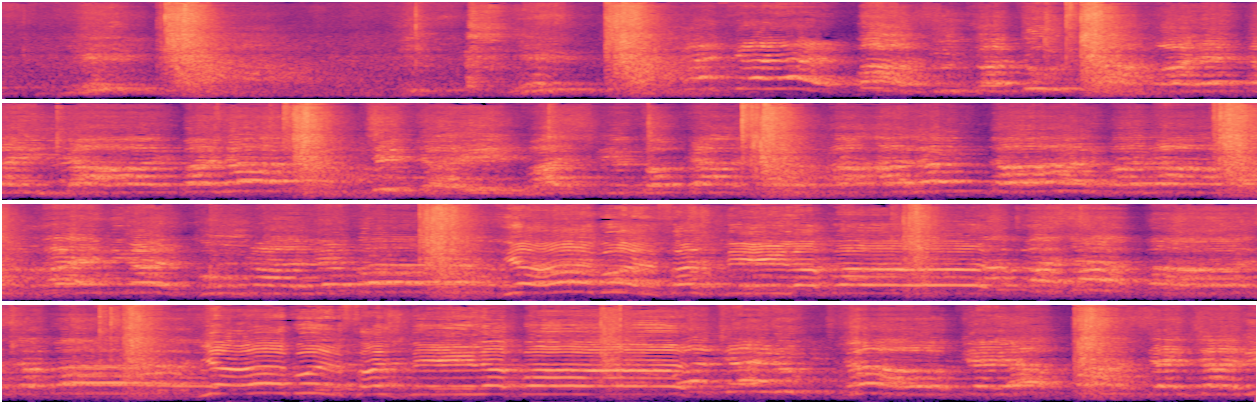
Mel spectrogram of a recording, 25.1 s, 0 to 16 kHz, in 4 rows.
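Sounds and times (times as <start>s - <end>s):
hands slapping chests in unison: 0.7s - 1.3s, 3.0s - 3.6s, 5.2s - 6.8s, 7.6s - 8.3s, 9.0s - 10.5s, 12.3s - 13.0s, 14.6s - 15.1s, 17.0s - 17.4s, 19.2s - 19.8s, 21.7s - 22.2s, 24.1s - 24.6s
men chanting together: 2.3s - 25.0s.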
